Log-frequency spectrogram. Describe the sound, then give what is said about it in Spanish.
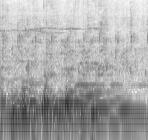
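A crowd gives a loud round of applause for their spiritual parents, the pastors, clapping steadily for a few seconds in a dense wash, easing off slightly toward the end with no voices over it. “Quiero que le un fuerte aplauso a sus padres espirituales.”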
